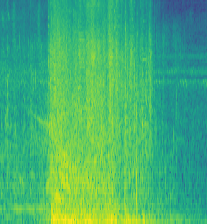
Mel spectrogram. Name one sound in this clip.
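A fiery explosion roars loudly.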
